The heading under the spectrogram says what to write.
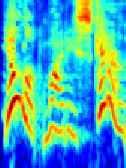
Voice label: gassy mexican; taunts; hunters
